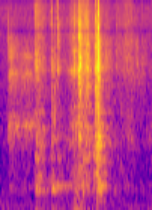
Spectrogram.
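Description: Faint handling noises: soft footsteps, then a short cluster of light knocks and rustles as sheets of paper are laid out on a music stand, the loudest about a second in.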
